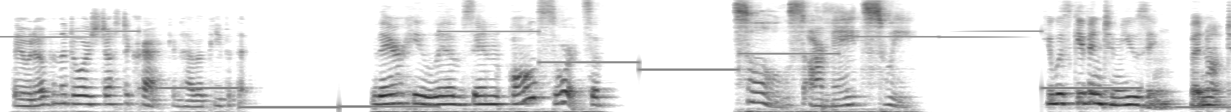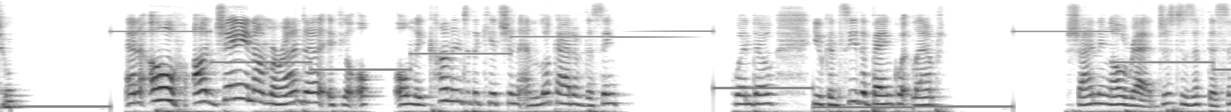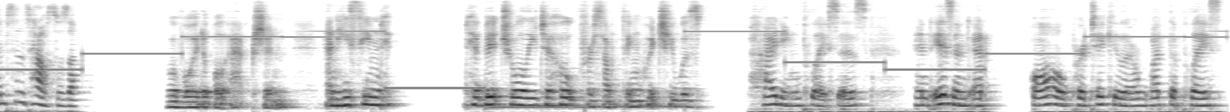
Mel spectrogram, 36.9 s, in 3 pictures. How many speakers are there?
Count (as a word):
five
